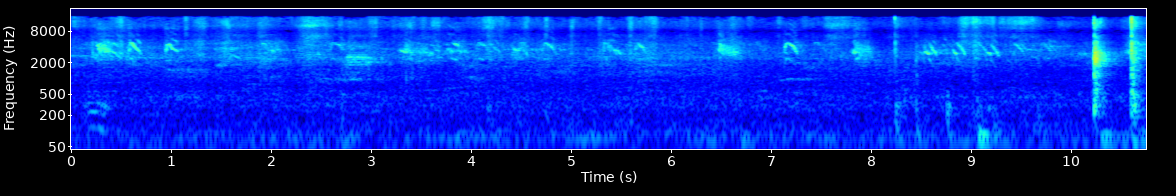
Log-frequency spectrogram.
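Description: Birds chirping in the background, many short high calls that slide downward, over a steady low rumble. Two sharp thumps come near the end.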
